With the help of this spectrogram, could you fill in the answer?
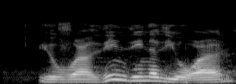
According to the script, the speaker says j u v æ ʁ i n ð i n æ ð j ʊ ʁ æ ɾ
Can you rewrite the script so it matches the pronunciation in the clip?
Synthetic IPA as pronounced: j u v æ ð i n ð i n æ ð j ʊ ʁ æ l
